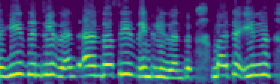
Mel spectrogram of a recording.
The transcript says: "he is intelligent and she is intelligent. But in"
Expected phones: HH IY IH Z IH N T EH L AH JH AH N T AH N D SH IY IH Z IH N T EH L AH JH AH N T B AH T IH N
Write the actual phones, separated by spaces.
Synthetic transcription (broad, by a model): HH IY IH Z IH N T EH L AH JH AH N T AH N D S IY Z IH N T EH L AH JH AH N T B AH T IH N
